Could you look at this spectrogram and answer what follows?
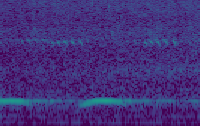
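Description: Two soft owl hoots drift over a faint bed of crickets and ambient night noise in a cozy fantasy forest scene, each a short steady tone, the second slightly rising.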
